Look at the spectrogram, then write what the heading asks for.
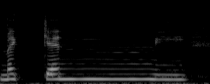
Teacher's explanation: به نون ادغام میکند، یعنی که طرز خواندنی درستش نون به نون ادغام شدن هست و با غنه تلفظ شدنی این کلمه هست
